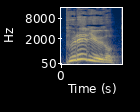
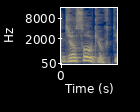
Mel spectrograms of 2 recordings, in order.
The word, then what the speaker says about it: 助走曲: あの、方針演技のね、ミュージカルもね、あの、回戦の助走曲って書いて、プレリュードって読むんですよ。めちゃめちゃ俺助走曲って読んでて。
